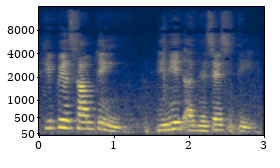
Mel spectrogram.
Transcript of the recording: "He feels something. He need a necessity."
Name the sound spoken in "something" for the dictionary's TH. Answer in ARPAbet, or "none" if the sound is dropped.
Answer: T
